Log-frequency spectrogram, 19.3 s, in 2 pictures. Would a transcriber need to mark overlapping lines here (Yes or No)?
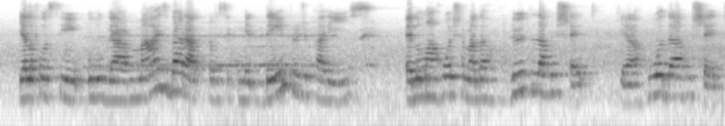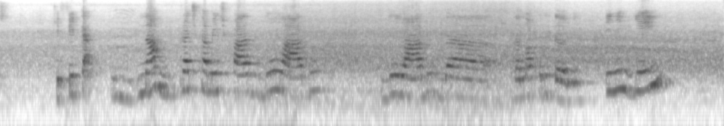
No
